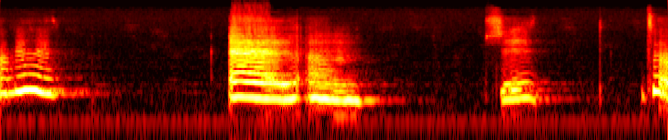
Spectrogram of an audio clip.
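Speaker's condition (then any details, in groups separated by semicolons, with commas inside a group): Spinal muscular atrophy type 2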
